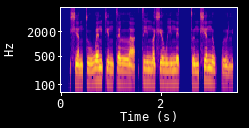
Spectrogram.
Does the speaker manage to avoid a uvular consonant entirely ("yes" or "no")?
yes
